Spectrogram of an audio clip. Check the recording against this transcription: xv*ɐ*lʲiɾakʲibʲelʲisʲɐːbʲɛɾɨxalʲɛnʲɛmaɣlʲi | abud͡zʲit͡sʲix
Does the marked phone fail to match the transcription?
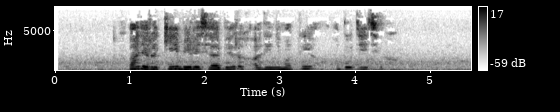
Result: yes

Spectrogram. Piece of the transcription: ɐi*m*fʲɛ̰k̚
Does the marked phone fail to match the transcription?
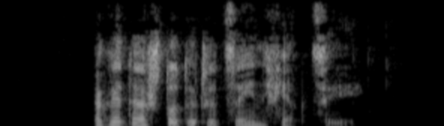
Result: yes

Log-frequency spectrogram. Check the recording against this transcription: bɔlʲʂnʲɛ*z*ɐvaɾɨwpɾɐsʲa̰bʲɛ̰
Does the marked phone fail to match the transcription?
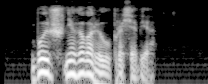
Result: yes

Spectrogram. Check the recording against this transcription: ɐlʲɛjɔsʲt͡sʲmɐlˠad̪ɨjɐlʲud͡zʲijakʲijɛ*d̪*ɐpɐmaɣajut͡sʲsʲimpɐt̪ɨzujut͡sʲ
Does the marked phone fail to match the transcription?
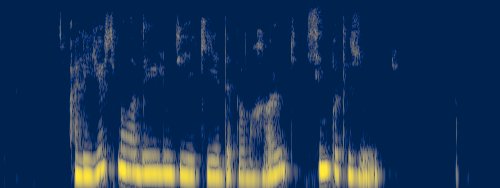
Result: no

